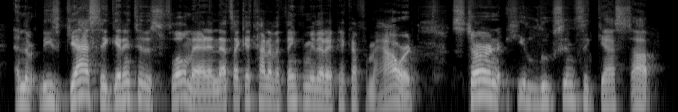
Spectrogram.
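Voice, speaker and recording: An unremarkable speaking voice, this man's has a fairly high pitch, lively intonation and a fairly quick pace, with an American accent. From New York, Brooklyn. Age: 30s. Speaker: podcast host and recruiting firm founder. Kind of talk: casual interview chat.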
